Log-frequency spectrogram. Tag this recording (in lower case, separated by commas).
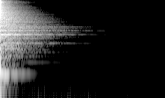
cymbal, hi-hat, percussion, musical instrument, music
